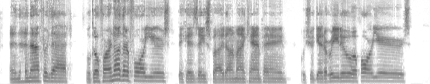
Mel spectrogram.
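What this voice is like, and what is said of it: Imitates another person's voice. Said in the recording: “Let me get in my Trump voice... That's my Trump impression.”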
